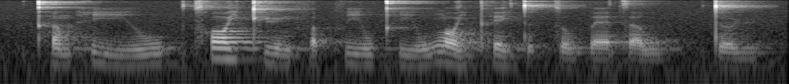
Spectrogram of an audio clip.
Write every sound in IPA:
kʰ ɐ˨˥ m h iː˨˧ w | t͡sʰ ɔː˥ j kʰ yː˨ m f ɐ˨˥ p̚ f iː˧ w kʰ iː˨˥ w ŋ ɔː˨˥ j pʰ e˨ j t̪ ɵ˨ t̚ t͡s o˨ w p ɛː˧ t͡s ɐ˧ w | t̪ ɵ˨ ɥ

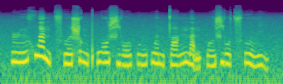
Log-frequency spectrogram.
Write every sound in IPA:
ɻ ɻ̩˧˥ x w a˥˩ n t͡sʰ ɹ̩˧˥ ʂ ʊ˥˩ ŋ pʰ w ɔ˥ ɕ j o˧˥ ʊ̯ p ʊ˧˥ ŋ p w ə˥˩ n t̪ ɑ˧˥ ŋ n̪ a̰˨˩ n p ɤ˧˥ ɕ j o˧ ʊ̯ t͡sʰ ɹ̩˥˧ l i˥˩

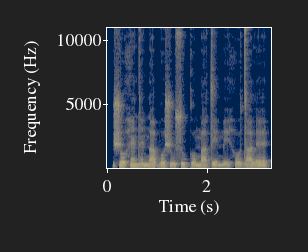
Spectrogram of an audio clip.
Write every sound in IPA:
ʃ o˦ h ɛ̃˧ d ɛ̃˨ n a˧ b o˧ ʃ u˨ s u˧ k o˧ m a˧ t e˨ m e˨ h o˧ d a˧ l ɛ˦

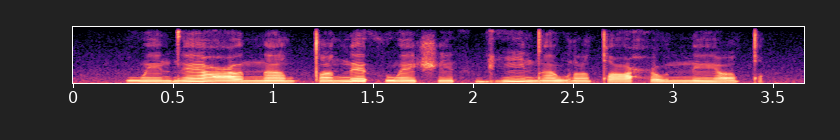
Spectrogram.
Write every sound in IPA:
w ẽ d̪ ɛ̃ ʕ ʌ n ã d tˤ ĩ n ɛ θ w ɛ̃ ʃ ĩ θ ɡʱ ĩ d ã w ɾ ɛ̃ tˤ ʌ ħ u n ẽ tˤ

